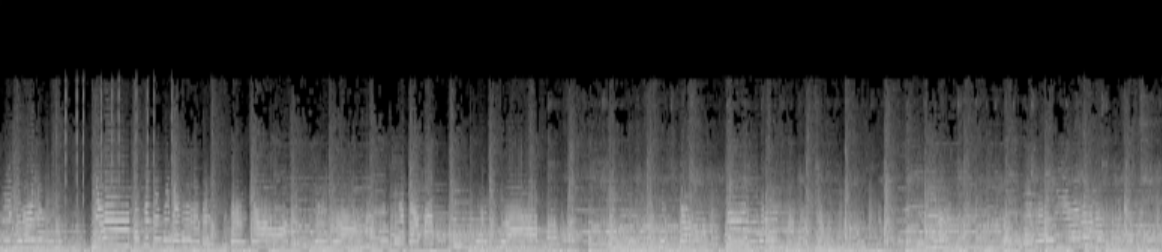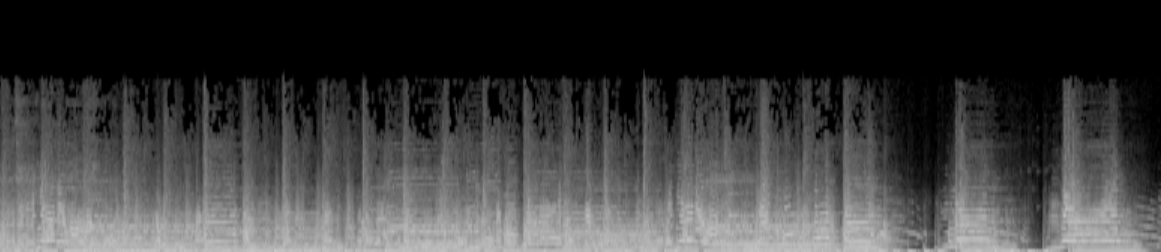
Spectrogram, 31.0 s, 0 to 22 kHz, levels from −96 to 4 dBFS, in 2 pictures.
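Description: From 0.87 to 2.3 s, GSM signalling bursts get into the audio path. A nearby 2G phone transmits only brief groups of radio bursts while signalling, and the audio circuit rectifies that RF into audio-band energy pulsing at about 217 Hz. The result is a galloping dit-dit-dit pattern of short buzzes, sitting roughly 15 dB below the main sound, stuttering on and off for about a second and a half before stopping.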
